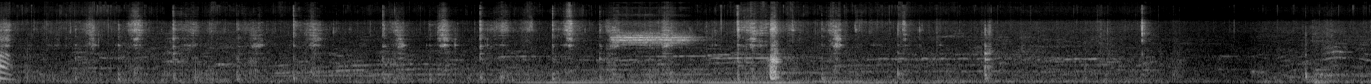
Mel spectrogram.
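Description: Fried fish and fried onions stirred together in a pan, a continuous oily sizzle punctuated by repeated clinks and scrapes of the spoon against the metal, close and moderately loud.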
